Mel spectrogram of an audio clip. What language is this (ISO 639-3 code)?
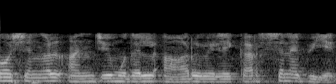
mal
